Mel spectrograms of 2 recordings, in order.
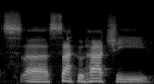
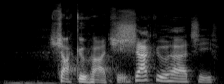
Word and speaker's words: shakuhachi: Get that Sakuhachi. Am I saying that right? Shakuhachi.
